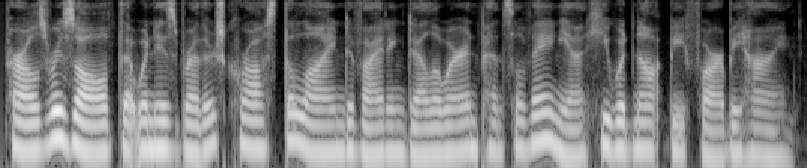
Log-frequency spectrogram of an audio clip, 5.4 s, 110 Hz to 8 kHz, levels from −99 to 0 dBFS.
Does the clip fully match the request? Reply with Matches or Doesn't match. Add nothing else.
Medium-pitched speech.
Matches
